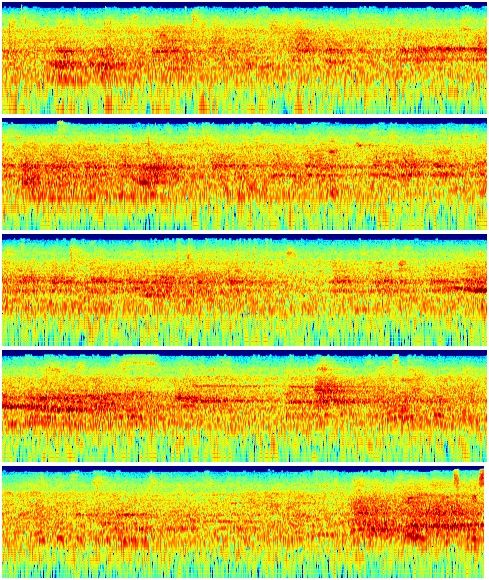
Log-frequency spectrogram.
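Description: Dogs barking and yipping over a steady babble of crowd voices.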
